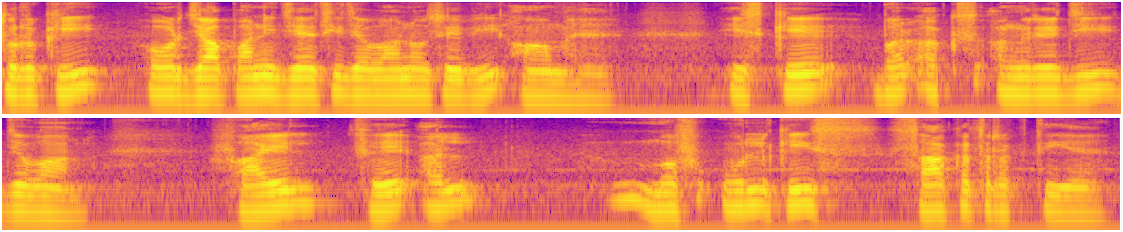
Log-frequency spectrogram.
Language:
Urdu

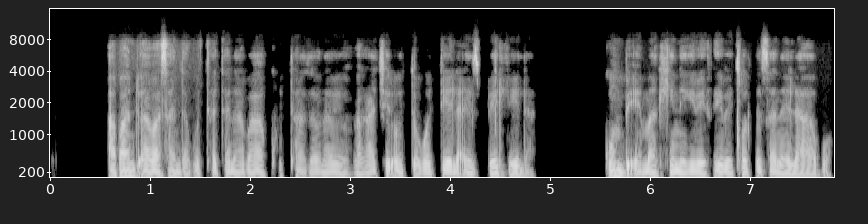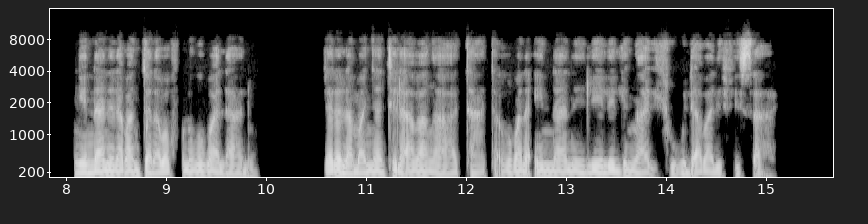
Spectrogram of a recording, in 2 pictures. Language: North Ndebele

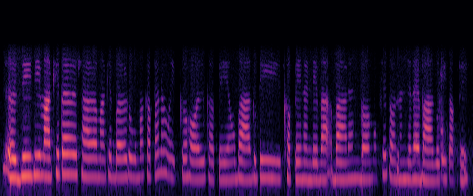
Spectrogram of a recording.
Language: Sindhi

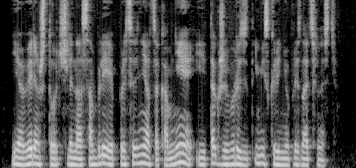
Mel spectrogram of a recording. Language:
Russian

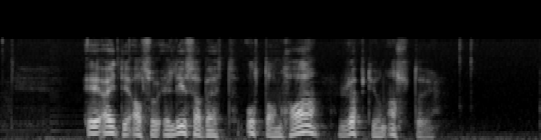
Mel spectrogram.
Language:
Faroese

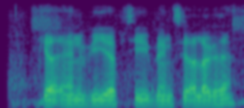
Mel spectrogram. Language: Hindi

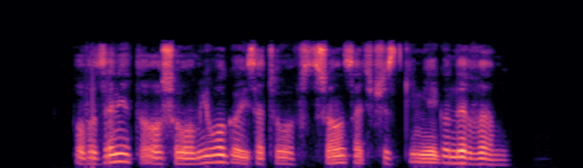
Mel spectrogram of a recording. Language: Polish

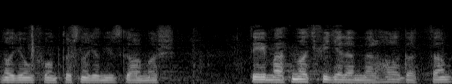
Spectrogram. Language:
Hungarian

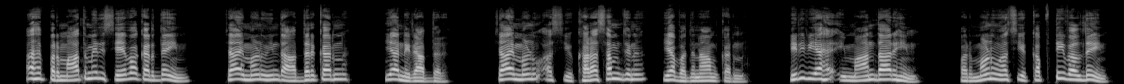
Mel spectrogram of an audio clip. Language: Gaddi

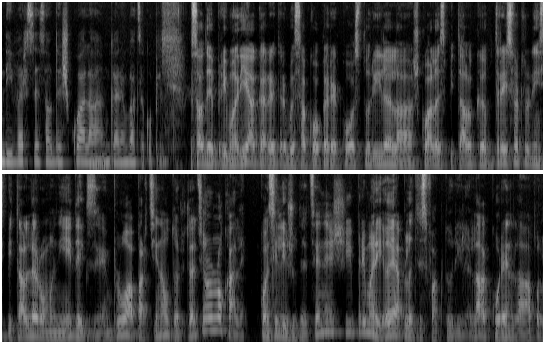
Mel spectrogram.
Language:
Romanian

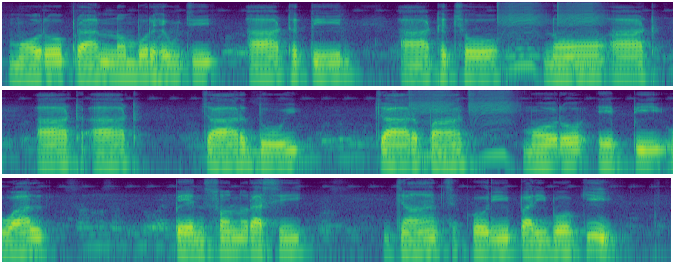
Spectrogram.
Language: Odia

